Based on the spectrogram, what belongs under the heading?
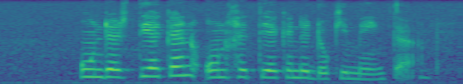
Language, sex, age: Afrikaans, female, 20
